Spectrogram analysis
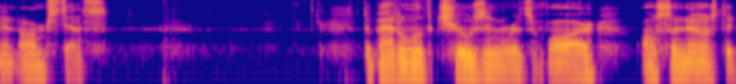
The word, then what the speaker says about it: Chosin: The name Chosin is derived from the Japanese pronunciation Choshing instead of the Korean pronunciation.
